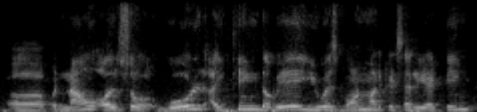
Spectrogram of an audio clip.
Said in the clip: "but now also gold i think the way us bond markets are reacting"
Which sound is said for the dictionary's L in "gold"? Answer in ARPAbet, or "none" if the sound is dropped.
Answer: L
